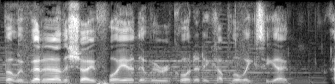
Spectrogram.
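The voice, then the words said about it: Sick, not fully recovered voice. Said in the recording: “illness this year ... You can probably hear in my voice I'm still not 100%”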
